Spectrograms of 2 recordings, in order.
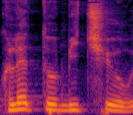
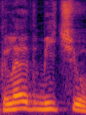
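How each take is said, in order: First: It is said with a non-native, Korean-style accent. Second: It is said with a native English accent. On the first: The speaker is an ordinary, non-native user of the language. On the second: The speaker sounds educated and of high status.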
